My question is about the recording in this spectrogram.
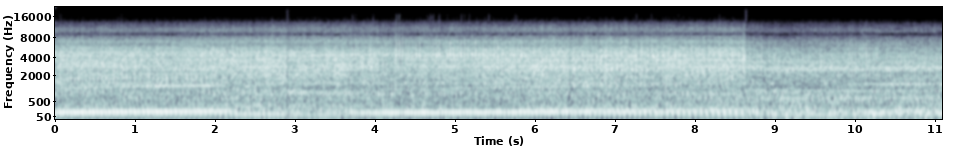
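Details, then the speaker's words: BMW R 1300 GS motorcycle, about 10,000 km, under warranty: GoPro mic on left cylinder head, steady cruise around 3,800–4,200 rpm; constant light clacking under the drone, left side only, owner suspects ShiftCam variation; valve train clatter. "donc comme vous avez pu le voir surtout entendre ce bruit vraiment constant dans la plage entre 3006 3008 jusqu'à 42 je pense c'est là où le chif cam varie et donc il y a ce de claquement et essentiellement de ce côté-là"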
